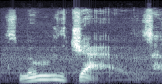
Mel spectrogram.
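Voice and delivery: smooth late-night DJ; radio voice. Pretend. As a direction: croon it like a radio host. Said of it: "You have a radio voice".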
